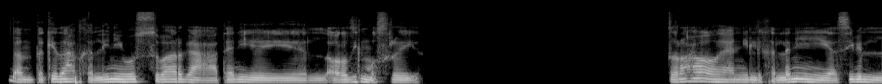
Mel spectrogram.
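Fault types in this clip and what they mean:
Clipped start after a pause: after a pause of about 2.1 s the output path needed time to wake, so roughly 0.39 s of speech from 6.3 s was lost, starting abruptly.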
